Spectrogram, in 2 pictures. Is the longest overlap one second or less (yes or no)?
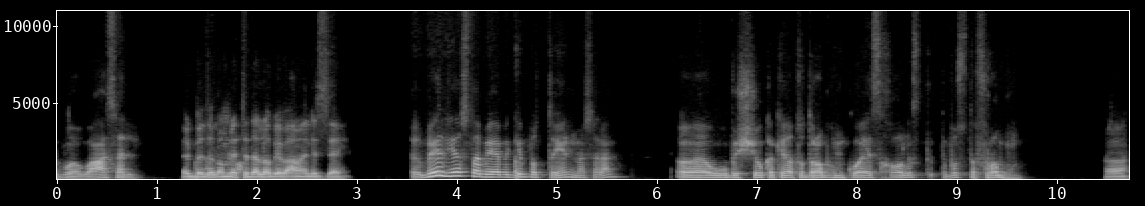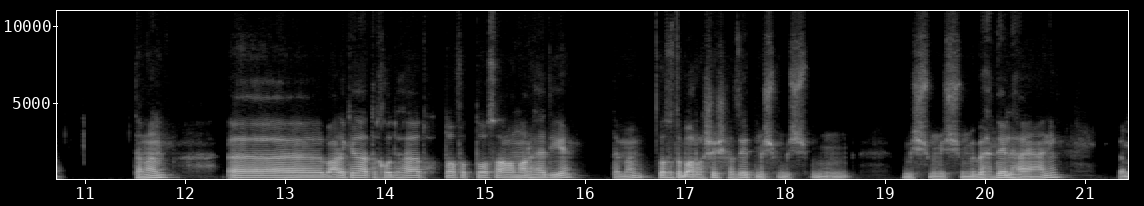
yes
